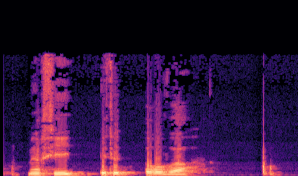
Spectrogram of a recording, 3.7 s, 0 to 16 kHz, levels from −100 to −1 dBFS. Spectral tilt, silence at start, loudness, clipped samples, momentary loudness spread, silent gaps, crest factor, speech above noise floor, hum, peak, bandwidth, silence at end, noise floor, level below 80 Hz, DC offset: -6 dB/octave; 0.15 s; -13 LUFS; under 0.1%; 14 LU; none; 14 dB; 50 dB; none; 0 dBFS; 11.5 kHz; 0.3 s; -60 dBFS; -54 dBFS; under 0.1%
